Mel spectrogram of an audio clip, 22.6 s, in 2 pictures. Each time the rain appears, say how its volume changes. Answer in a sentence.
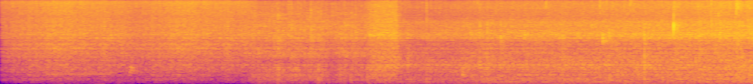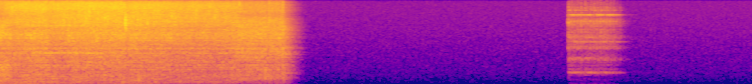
The rain can be heard from 0.0 to 15.6 s, getting louder.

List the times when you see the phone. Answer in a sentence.
You can hear the phone from 0.7 to 2.0 s, from 11.8 to 12.5 s and from 19.8 to 20.6 s.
